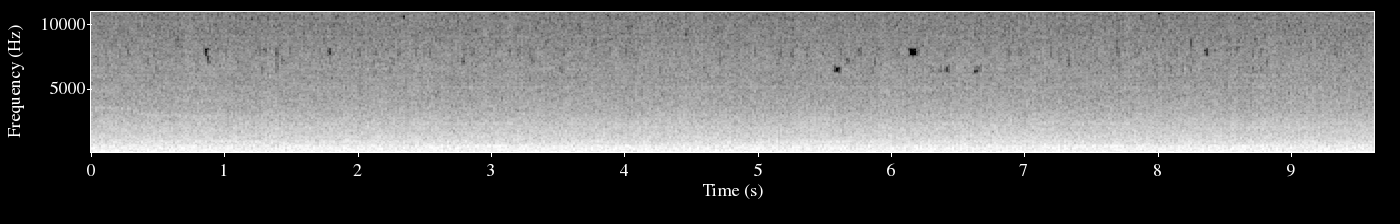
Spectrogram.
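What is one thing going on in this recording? A train's wheels clatter over the rails.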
